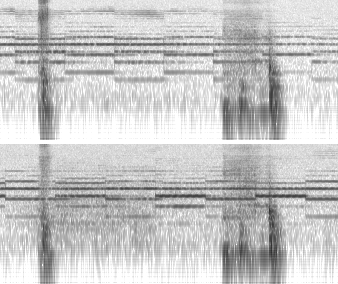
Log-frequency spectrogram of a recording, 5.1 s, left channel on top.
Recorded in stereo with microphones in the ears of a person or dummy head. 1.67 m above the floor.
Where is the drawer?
Centre (ahead or behind), 5 m.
